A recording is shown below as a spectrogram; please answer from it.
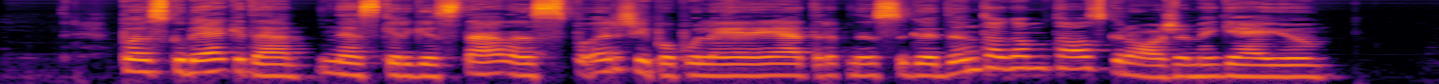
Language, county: Lithuanian, Vilnius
